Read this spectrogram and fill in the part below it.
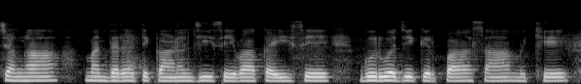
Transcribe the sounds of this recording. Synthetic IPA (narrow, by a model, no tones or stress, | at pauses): t͡ɕɐŋɡʱã | mɐ̃nd̪əɾʈɪkaːɽ̃ənɪ̆d͡ʑiːseːʋakɐiseɡʊɾuəd͡ʑiːkɪɾpasãmʊ̃kʰe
